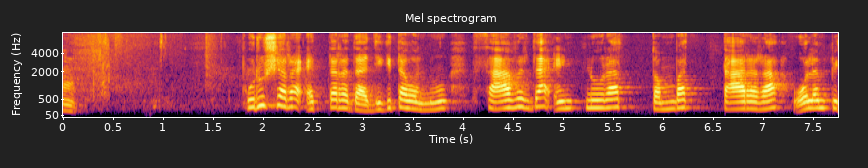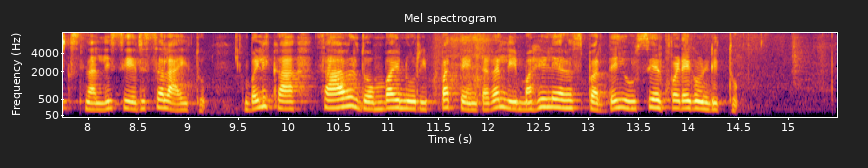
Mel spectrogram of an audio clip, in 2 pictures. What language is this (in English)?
Kannada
